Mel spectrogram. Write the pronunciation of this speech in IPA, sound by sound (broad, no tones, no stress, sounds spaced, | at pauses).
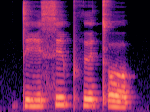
t i s i pʰ ɨ tʼ o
